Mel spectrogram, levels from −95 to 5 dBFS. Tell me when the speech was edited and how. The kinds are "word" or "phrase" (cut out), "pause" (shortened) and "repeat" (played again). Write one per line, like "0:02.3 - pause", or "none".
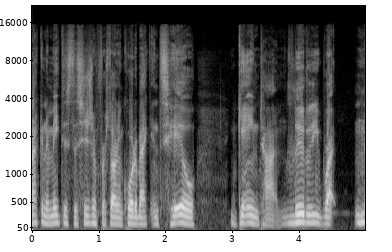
none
